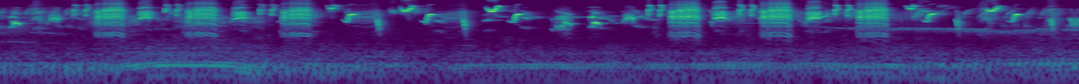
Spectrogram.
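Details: Long-tailed shrike (cendet) song from Pemalang, Central Java: a loud, varied stream of harsh buzzy bursts, chattering notes and short whistled phrases with mimicry-like variety, delivered in rapid clusters with brief gaps, a faint low hum beneath.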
